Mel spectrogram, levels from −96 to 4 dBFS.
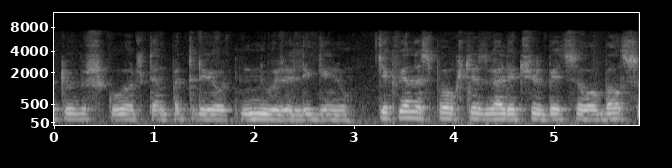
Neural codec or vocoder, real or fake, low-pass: none; real; 7.2 kHz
